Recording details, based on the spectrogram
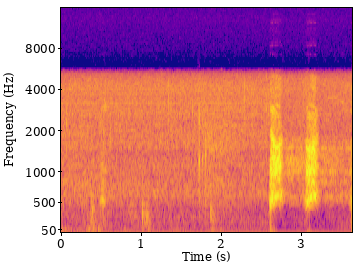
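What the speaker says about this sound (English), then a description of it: "There are my barking dogs." Two loud, sharp barks from dogs at a snowy country home burst out in quick succession near the end, after faint scattered sounds.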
